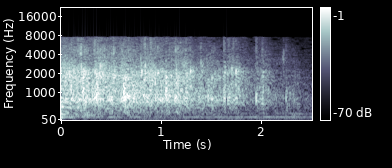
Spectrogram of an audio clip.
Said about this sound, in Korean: 그런 의미에서 우리 앞에 있는 우리 찬양팀, 우리 사랑하는 젊은이들 얼마나 이 찬양을 열심히 하는지 모릅니다. 우리 다음 세대까지 계속해서 잘 뛰어갈 수 있도록 우리 격려의 박수 한번 부탁드립니다.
